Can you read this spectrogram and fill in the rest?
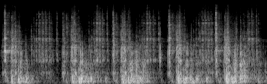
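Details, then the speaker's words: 6-year-old Ryobi string trimmer that reportedly won't start, old-smelling fuel, leakage around the carb: rasping pull-cord bursts about twice a second, engine never fires; cranks but won't start, carburetor suspected. "Oh, it doesn't sound right."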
